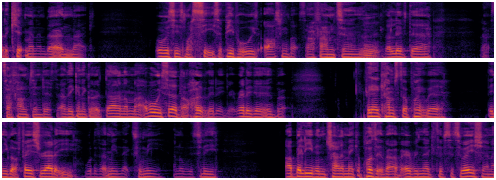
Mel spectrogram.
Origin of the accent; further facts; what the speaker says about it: Cameroon; we're both from Cameroon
